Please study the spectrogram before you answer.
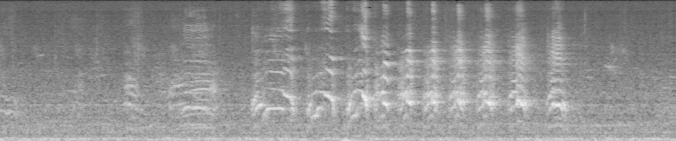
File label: seagull sound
